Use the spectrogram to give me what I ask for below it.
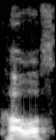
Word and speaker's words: Kalos: stones the stones were found in Kalos. So Carlos. Pronounce it now like Carlos Santana.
